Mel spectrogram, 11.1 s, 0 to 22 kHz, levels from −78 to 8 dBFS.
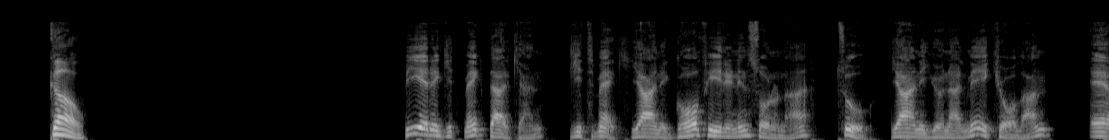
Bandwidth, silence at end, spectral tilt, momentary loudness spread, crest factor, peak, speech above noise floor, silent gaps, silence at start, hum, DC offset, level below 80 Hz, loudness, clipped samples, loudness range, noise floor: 11.5 kHz; 0 s; -6.5 dB/octave; 15 LU; 24 dB; -2 dBFS; over 66 dB; 0.96-4.05 s, 10.62-10.89 s; 0.5 s; none; under 0.1%; -48 dBFS; -25 LUFS; under 0.1%; 4 LU; under -90 dBFS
